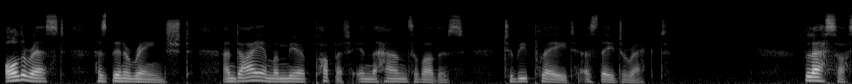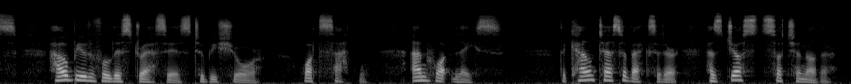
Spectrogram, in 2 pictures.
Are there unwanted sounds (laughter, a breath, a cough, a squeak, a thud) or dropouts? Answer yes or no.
no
